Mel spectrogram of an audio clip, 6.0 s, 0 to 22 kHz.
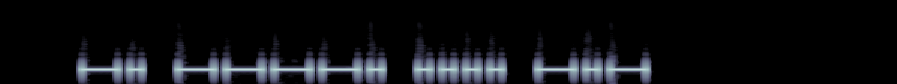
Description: Morse code, heard as a keyed tone, about 16 wpm, 700 Hz. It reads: N9HK
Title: USA Call Signs - 4 Characters - Repeated 3x - 15wpm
